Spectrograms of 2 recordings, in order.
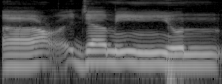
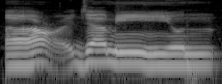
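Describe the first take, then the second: The two takes are said the same way.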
